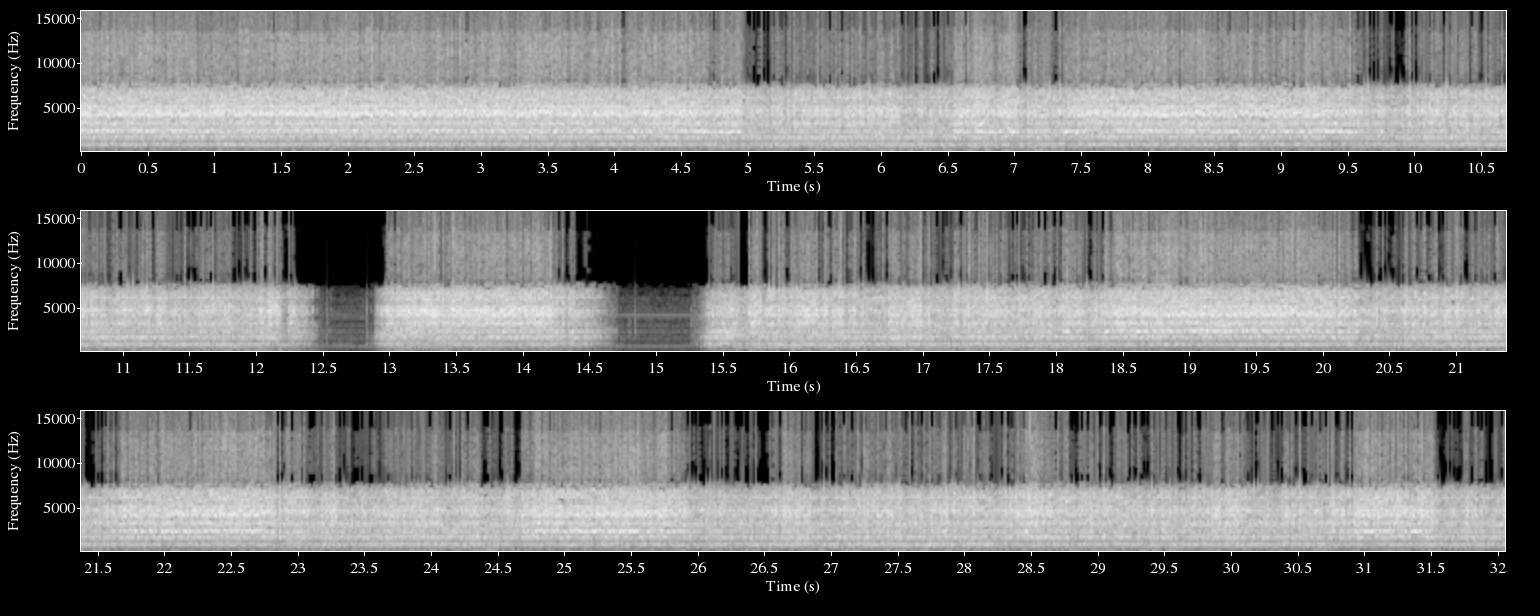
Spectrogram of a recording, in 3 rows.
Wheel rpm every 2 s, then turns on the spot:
210, 210, 210, 210, 210, 220, 120, 80, 220, 220, 220, 220, 220, 220, 230, 220.
none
